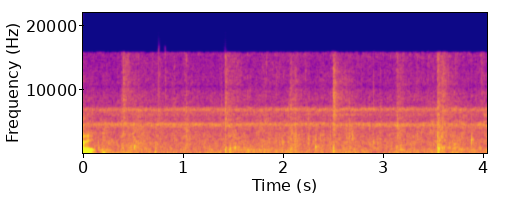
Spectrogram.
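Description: Footsteps of a person walking through grass and undergrowth: a few soft, irregular steps and small rustles, over a steady high-pitched insect drone.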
